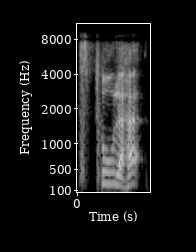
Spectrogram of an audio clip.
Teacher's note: Then in the second word Sthulah Tha is Mahaprana.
